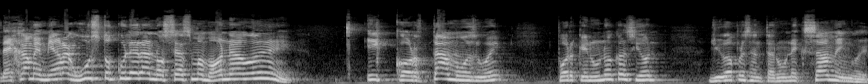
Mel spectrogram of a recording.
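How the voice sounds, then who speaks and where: Raised and projected, a man's high-pitched voice moves at a fairly slow pace with very even loudness and ordinary pitch variation. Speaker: podcast host. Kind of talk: casual chat.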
